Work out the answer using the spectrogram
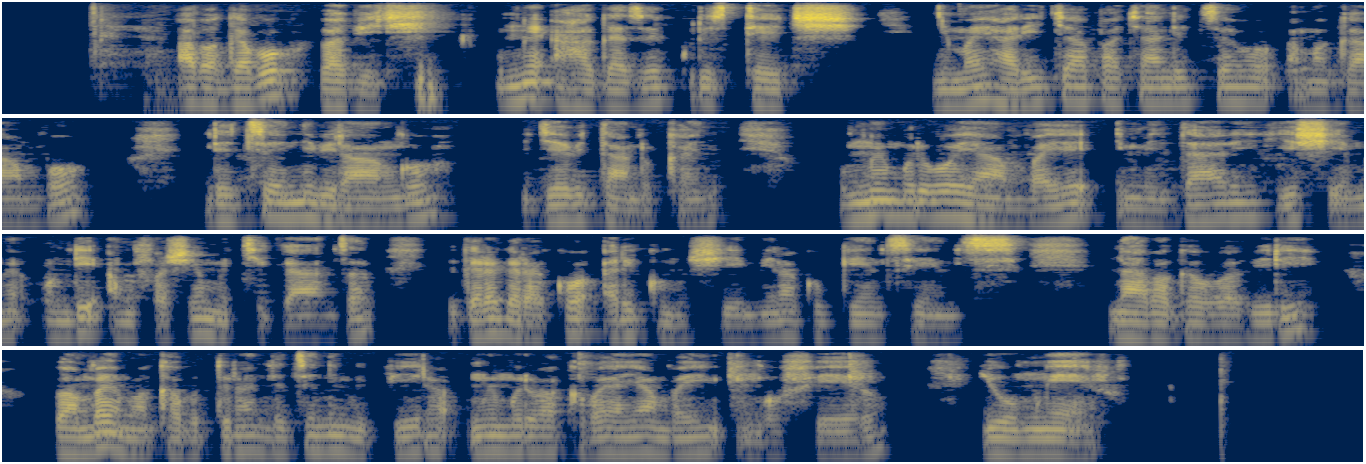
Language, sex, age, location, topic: Kinyarwanda, male, 18-24, Musanze, government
